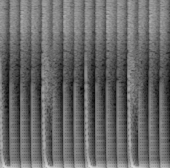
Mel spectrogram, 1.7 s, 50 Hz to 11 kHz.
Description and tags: TR LOOP - 0514
goa goa-trance goatrance loop psy psy-trance psytrance trance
